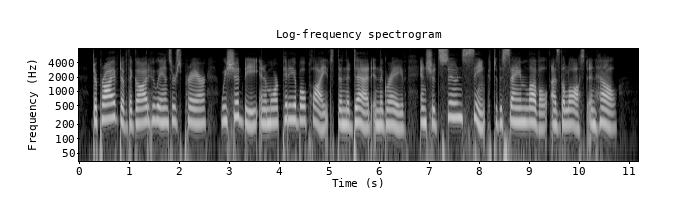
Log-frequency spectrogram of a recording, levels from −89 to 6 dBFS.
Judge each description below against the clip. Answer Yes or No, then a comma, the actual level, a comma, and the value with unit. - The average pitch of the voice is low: No, high, 215 Hz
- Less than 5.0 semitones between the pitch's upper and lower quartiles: Yes, average, 2.9 semitones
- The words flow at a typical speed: Yes, average, 180 wpm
